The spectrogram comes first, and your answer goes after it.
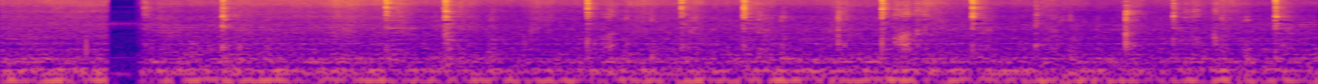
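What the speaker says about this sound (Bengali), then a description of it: "হয়ে গেছে চিকেন মটর মশলার সঙ্গে কষিয়ে নেওয়া" Chicken pieces fry with peas and masala in a pan for chicken ghugni, with a steady sizzle under repeated scraping and clinking stirs of a spoon, close and continuous after a brief dropout near the start.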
